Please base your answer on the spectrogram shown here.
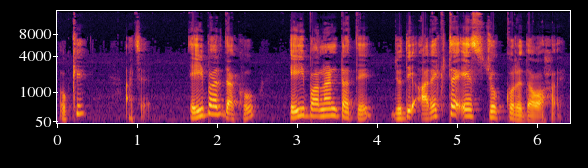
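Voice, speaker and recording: A man's voice: mid-range voice, darkish tone. A man teaching a children's spelling lesson, patiently spelling words out letter by letter and asking the viewers questions.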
